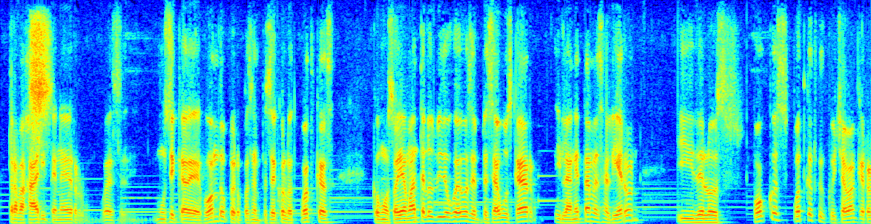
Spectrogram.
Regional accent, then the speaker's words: Reynosa, Tamaulipas, Mexico; now in Querétaro, Mexico; Sí, bueno, yo soy de Reynosa, Tamaulipas, eh, pero tengo aquí en Querétaro ya cinco años desde que me mudé para acá, ¿no?

